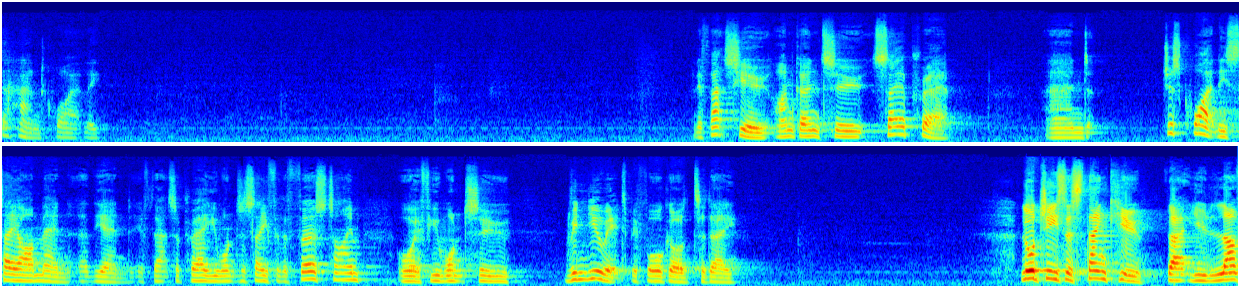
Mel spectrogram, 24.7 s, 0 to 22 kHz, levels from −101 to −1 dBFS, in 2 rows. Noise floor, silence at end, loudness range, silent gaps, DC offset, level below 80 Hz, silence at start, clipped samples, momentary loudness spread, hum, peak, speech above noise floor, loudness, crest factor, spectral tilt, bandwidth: -66 dBFS; 0 s; 13 LU; none; under 0.1%; -70 dBFS; 0 s; under 0.1%; 20 LU; none; 0 dBFS; 41 dB; -26 LUFS; 28 dB; -4.5 dB/octave; 13.5 kHz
